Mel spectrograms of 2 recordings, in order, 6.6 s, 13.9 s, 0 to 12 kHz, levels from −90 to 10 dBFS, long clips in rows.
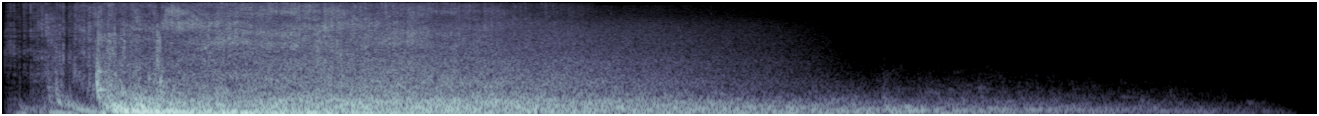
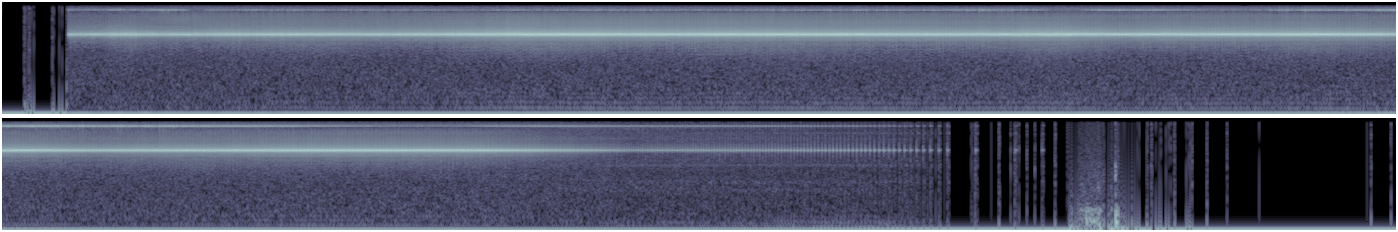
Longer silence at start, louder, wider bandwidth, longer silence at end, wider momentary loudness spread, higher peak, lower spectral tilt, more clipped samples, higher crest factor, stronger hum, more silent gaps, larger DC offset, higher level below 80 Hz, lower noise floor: about the same, 0.05 s vs 0 s; second, -20 LUFS vs -10 LUFS; about the same, 12 kHz vs 11 kHz; first, 1.3 s vs 0 s; first, 22 LU vs 16 LU; about the same, -2 dBFS vs 0 dBFS; first, -5 dB/octave vs 1.5 dB/octave; neither; about the same, 18 dB vs 14 dB; neither; neither; second, under 0.1% vs 2%; first, -24 dBFS vs -46 dBFS; second, -63 dBFS vs under -90 dBFS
